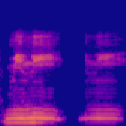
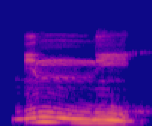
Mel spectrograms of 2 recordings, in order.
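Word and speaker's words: مِنِّي: Maka untuk menjaga, makanya kita nggak bacanya mini, gitu, nggak mini, tapi minni. Nah, jadi seakan-akan ada dua nun.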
